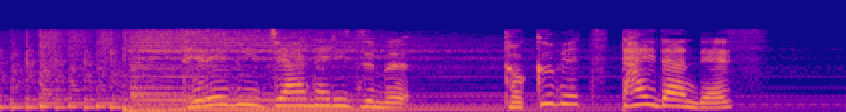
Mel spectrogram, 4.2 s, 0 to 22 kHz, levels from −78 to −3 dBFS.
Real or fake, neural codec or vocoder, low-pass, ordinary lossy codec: real; none; 7.2 kHz; none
